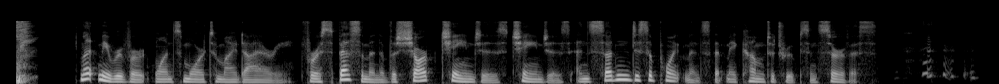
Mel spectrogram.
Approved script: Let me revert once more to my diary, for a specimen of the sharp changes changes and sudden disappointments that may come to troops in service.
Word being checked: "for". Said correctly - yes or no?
yes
